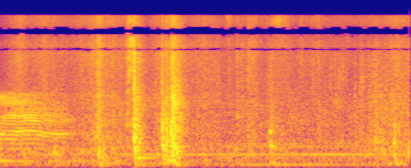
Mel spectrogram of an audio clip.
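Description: Clear plastic wrapping being pulled off a large cabinet incubator, crackling in a few sharp, loud rustles about a second in. It opens with a short pitched sound lasting about half a second.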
